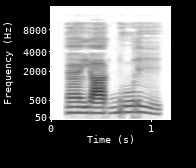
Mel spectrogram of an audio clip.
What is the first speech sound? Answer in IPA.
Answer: ɛ̃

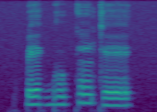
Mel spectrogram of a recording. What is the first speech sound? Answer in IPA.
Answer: k͡p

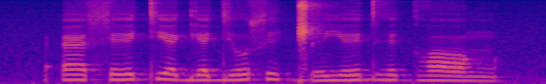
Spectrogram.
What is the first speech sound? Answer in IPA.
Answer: ʔ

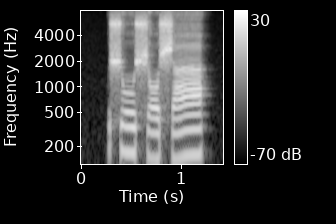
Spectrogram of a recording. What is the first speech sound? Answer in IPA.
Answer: ʃ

